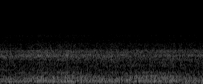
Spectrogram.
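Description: Steady low rumble of idling motor scooters and traffic engines waiting at a red light.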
